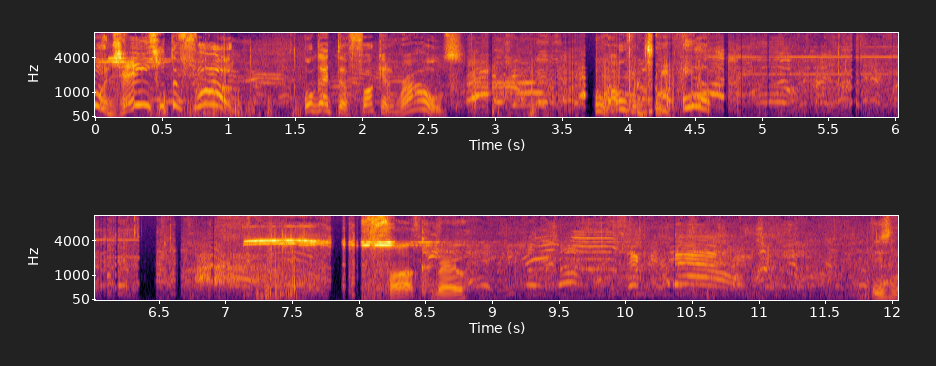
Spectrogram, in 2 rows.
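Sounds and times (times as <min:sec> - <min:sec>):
players shouting: 0:00.0 - 0:12.0.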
